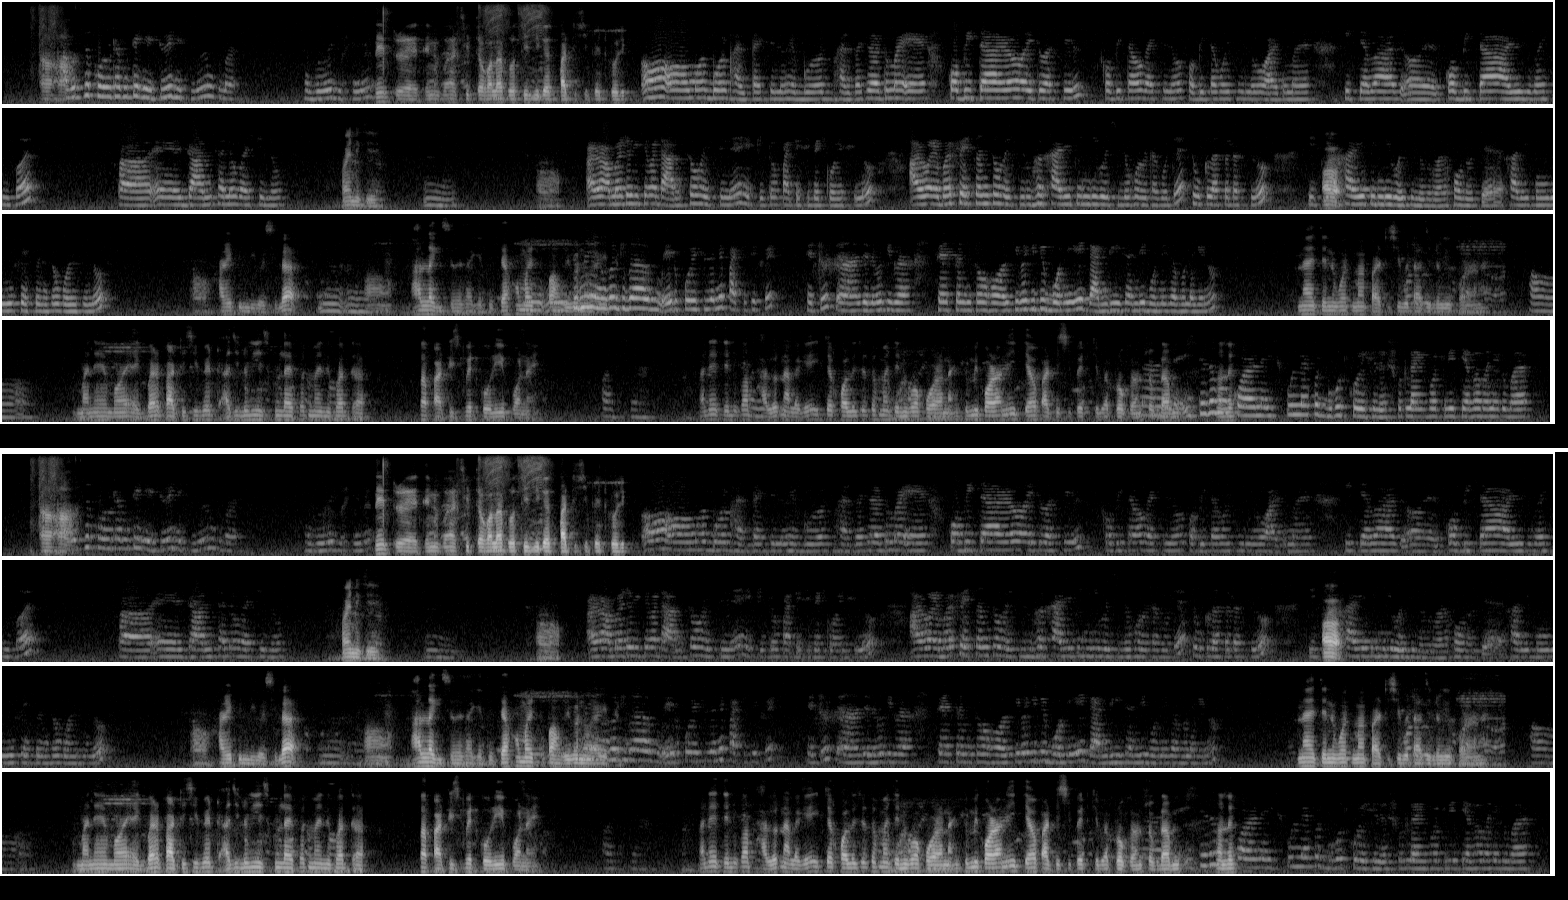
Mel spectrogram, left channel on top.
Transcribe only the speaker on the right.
অ অ
উম তেনেকুৱা চিত্ৰকলা প্ৰতিযোগিতাত পাউৰ্টিচিপেট
হয় নেকি
অ
অ
অ শাৰী পিন্ধি গৈছিলা
অ ভাল লাগিছিলে চাগে তেতিয়া সময়তো
পাহৰিব
নোৱাৰে
কেতিয়া
নাই তেনেকুৱা মই পাৰ্টিচিপেট আজিলৈকে কৰা নাই
মানে মই একবাৰ পাৰ্টিচিপেট আজিলৈকে স্কুল লাইফত মই এনেকুৱা পাৰ্টিচিপেট কৰিয়ে পোৱা নাই
মানে তেনেকুৱা
ভালো
নালাগে এতিয়া কলেজতো মই তেনেকুৱা কৰা নাই তুমি কৰা নে এতিয়া পাৰটিচিপেট কিবা প্ৰগ্ৰাম
চোগ্ৰাম
হ'লে।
